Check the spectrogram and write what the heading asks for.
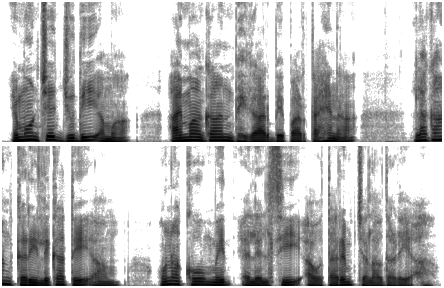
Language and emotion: Santali, neutral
